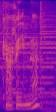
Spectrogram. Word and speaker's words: Carina: Welcome to my podcast, Karina.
